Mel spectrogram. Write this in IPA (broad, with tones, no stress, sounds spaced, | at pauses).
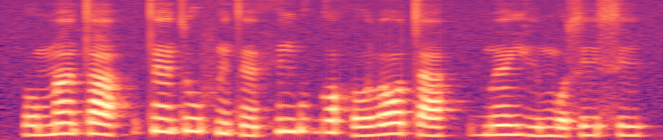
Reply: o˧ m ã˦ t a˦˨ | t ɛ̃˦ t u˦ f ĩ˦˨ t ɛ̃˧ h ĩ˦ ɡ͡b o˦ ɡ ɔ˦˨ h o˨˦ l ɔ˦ t a˧ | b ɛ̃˧ j i˨ m o˨ s i˧ s i˧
